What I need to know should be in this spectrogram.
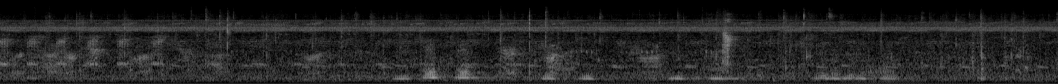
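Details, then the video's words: Chorus of frogs croaking: short, low, throaty croaks repeat irregularly from several callers, mixed with brief rapid clicking pulses, over a steady high-pitched insect drone. "the Calming Sound Of Harmonious Frog Croaking"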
